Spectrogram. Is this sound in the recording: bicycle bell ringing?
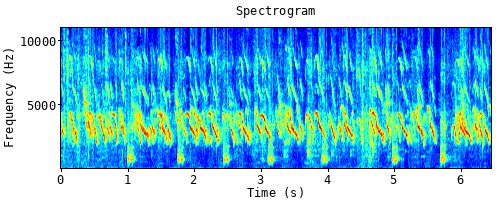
no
